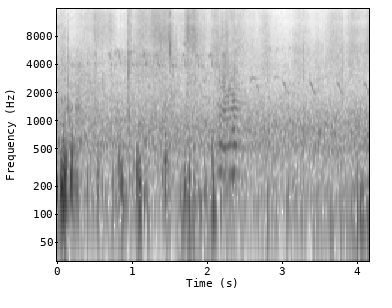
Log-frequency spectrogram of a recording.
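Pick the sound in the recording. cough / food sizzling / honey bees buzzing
honey bees buzzing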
